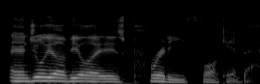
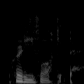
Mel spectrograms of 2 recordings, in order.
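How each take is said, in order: First: Said in the usual way. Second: Hushed, dismissive repeat; whispered aside. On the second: Real, not acted. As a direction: whisper it under your breath.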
